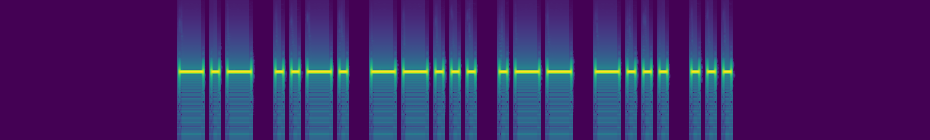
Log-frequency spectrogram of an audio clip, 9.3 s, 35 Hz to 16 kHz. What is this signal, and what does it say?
Morse code, heard as a keyed tone, about 15 wpm, 700 Hz. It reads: KF7WBS
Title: USA Call Signs - 6 Characters - Repeated 3x - 15wpm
